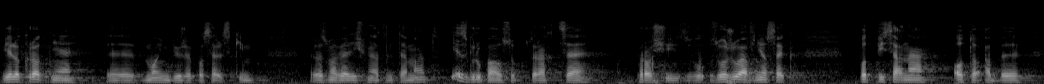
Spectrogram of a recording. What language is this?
Polish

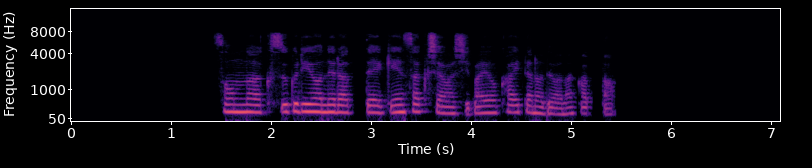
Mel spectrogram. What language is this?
Japanese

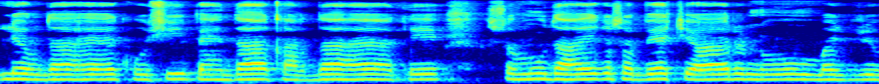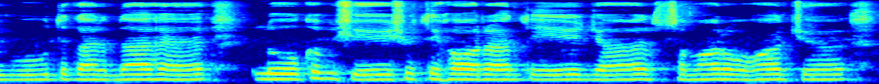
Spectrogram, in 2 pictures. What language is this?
Punjabi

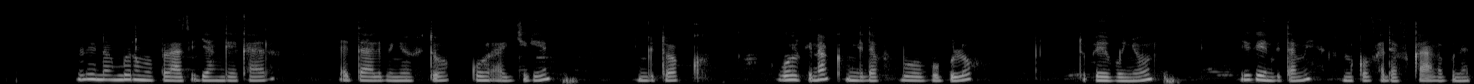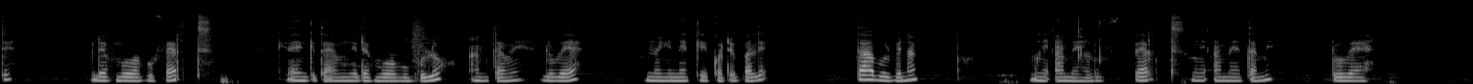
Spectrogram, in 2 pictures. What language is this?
Wolof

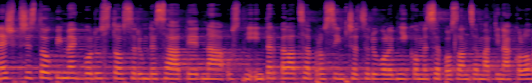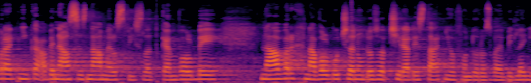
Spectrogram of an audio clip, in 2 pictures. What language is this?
Czech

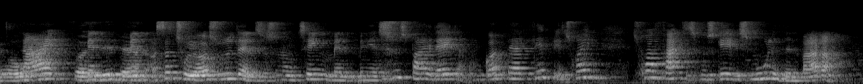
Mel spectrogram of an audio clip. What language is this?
Danish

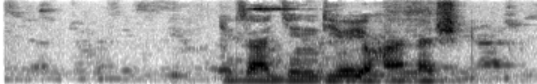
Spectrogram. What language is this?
Kinyarwanda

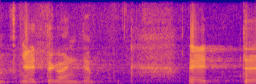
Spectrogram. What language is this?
Estonian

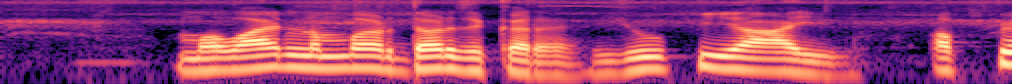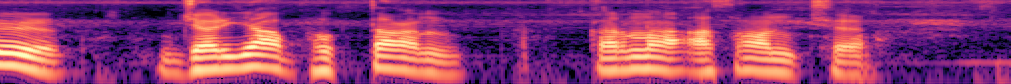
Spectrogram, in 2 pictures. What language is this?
Magahi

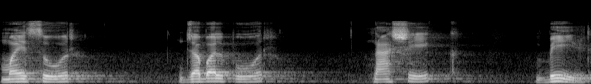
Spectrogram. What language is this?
Konkani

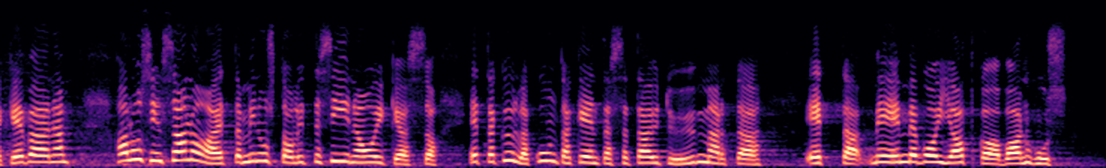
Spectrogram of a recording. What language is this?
Finnish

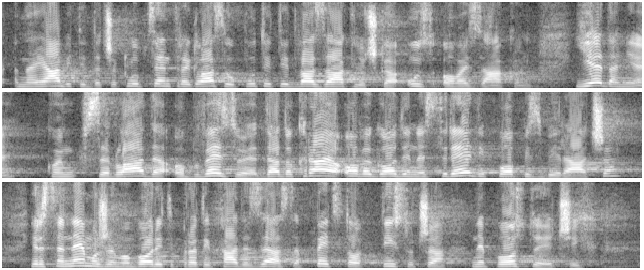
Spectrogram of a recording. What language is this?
Croatian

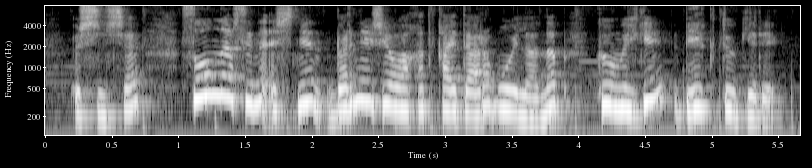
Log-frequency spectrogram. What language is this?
Kazakh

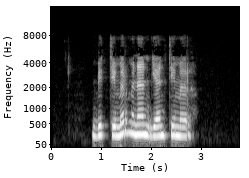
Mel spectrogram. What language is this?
Bashkir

